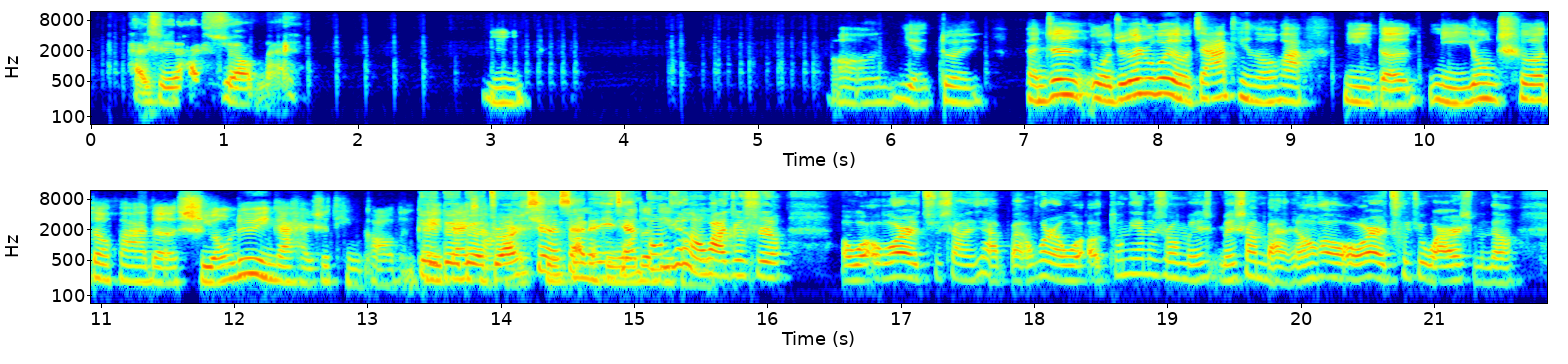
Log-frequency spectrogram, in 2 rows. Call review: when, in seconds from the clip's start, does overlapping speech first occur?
13.4 s

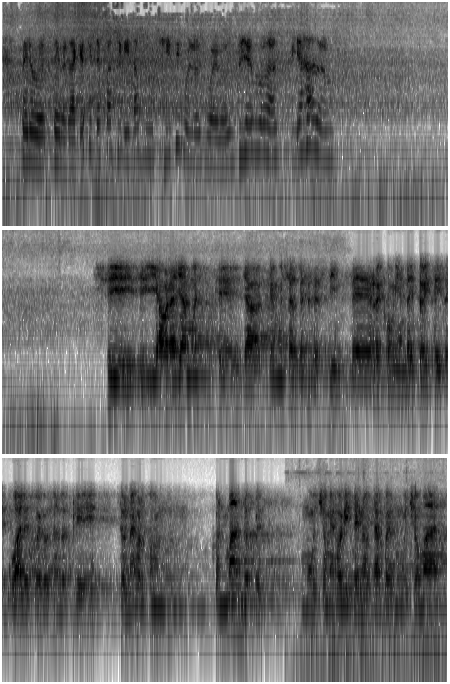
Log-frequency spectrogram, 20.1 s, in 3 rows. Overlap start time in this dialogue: none

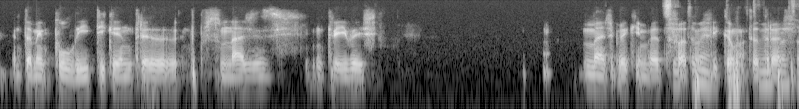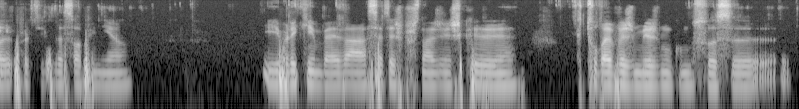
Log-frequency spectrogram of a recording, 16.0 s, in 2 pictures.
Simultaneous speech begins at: 6.7 s

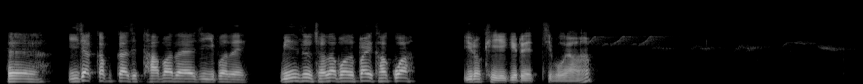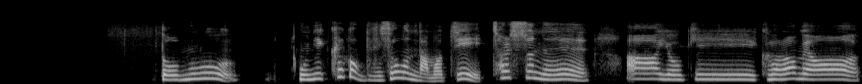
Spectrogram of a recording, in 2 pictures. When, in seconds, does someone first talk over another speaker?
none

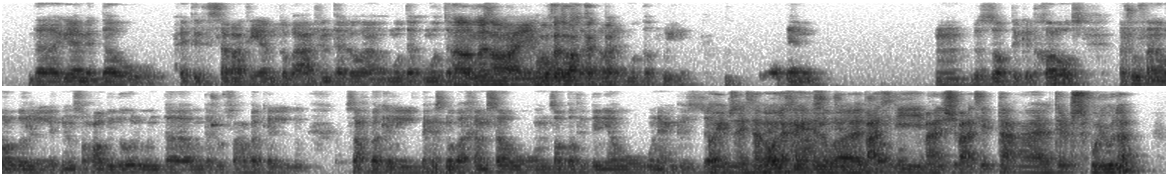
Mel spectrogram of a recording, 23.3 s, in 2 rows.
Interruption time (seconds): 4.5 s

